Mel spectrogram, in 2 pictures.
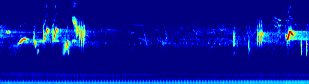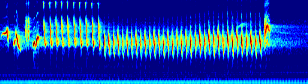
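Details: Nightingale singing on a warm spring evening in a birch grove: a few separate whistled notes, a pause, then a long, fast, even rattle of sharp repeated notes lasting about three seconds.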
